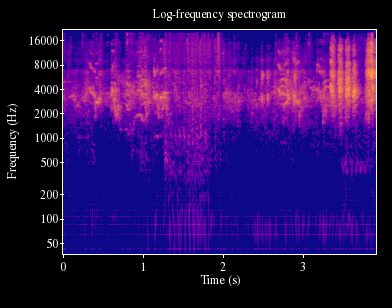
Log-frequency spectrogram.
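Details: Budgerigars kept as pets, out in the sun with treats on 27 February; a flock's rapid high chirps and warbles with wing flutters and a loud burst of chirping at the end.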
